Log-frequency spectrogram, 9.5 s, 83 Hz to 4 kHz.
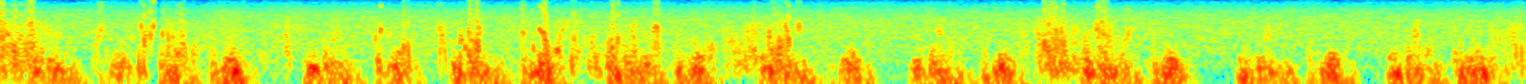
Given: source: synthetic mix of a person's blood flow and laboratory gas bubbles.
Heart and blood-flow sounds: Doppler ultrasound of blood flow; precordium
0.00-0.38 s: bubbles
0.57-0.69 s: bubbles
0.72-1.32 s: bubbles
2.31-2.46 s: bubbles
2.50-2.64 s: bubbles
2.72-3.06 s: bubbles
3.25-4.14 s: bubbles
4.37-4.47 s: bubbles
4.50-5.03 s: bubbles
6.43-7.09 s: bubbles
9.07-9.54 s: bubbles
From the record:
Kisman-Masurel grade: 332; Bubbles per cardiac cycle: rolling drumbeat, 9 or more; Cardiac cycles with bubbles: 50 to 99%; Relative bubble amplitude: moderate (0.250 to 0.450); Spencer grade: 3 (all of the cardiac periods contain showers or single bubble signals, but not dominating or overriding the cardiac motion signals); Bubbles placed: anywhere in the cardiac cycle

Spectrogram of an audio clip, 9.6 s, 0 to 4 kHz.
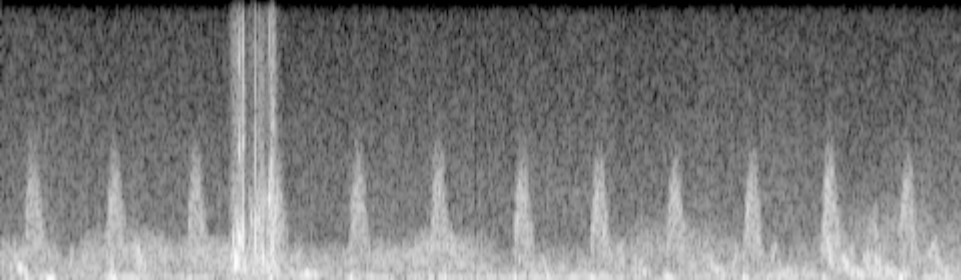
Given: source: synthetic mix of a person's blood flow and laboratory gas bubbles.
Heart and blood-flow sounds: Doppler ultrasound of blood flow; subclavian vein
2.29-2.80 s: bubbles
From the record:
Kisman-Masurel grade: 213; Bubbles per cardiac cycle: several, 3 to 8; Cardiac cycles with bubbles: 1 to 10%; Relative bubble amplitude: loud (0.450 to 0.775); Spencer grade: 1 (occasional bubble signal discernible with the cardiac motion signal, with majority of cardiac periods free of bubbles); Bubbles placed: anywhere in the cardiac cycle

